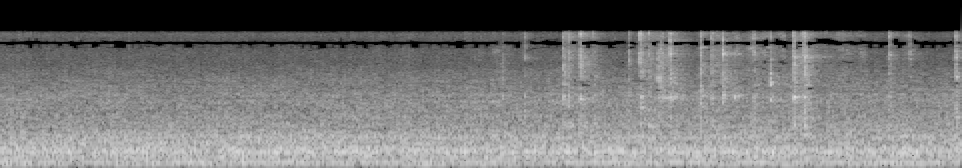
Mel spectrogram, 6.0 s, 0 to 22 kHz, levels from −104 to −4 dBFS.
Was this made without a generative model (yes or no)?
yes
